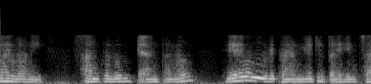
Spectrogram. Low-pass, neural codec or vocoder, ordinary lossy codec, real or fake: 7.2 kHz; codec, 16 kHz, 0.5 kbps, FreqCodec, smaller model; AAC, 16 kbps; fake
